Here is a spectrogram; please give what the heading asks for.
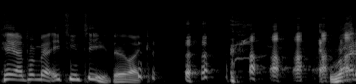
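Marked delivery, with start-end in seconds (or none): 0.0-1.1 cheery mock greeting. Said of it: "Funny, 'cause I'm like".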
